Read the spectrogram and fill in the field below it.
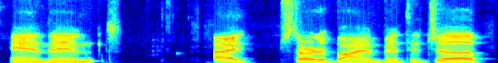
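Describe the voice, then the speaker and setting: A man's voice: medium pitch, steady tone, slow, clean tone, no room sound, phone-quality sound. An American man, a guest on a podcast, chatting in a rambling way full of "like" and restarts. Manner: rambling, filler-heavy with many restarts. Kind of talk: casual chat.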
